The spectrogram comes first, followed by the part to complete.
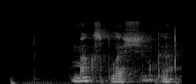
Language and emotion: Russian, neutral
